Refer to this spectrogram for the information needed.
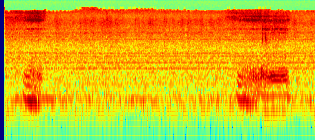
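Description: Two nasal, snorting snore sounds from a small flat-faced dog, separated by quiet breathing; snoring.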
